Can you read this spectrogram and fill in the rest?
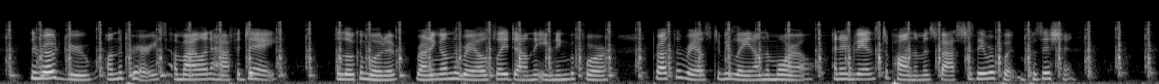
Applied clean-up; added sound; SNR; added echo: none; Clock; 10 dB; none.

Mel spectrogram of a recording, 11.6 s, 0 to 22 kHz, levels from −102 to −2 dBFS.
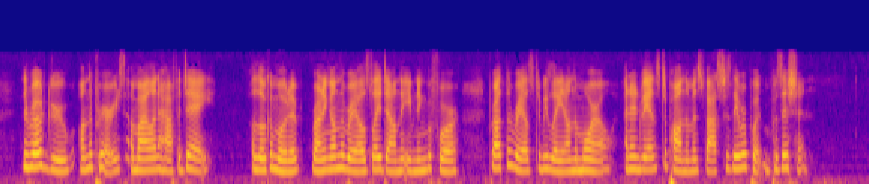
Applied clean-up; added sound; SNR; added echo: none; none; none; none.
